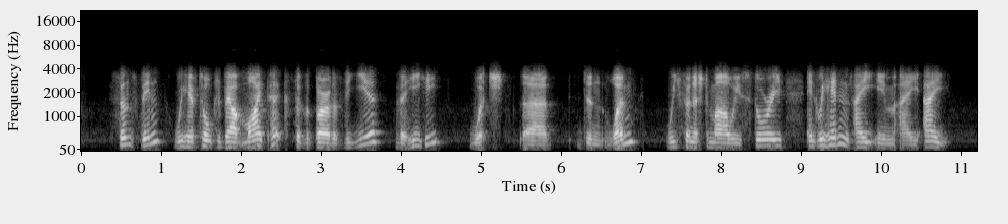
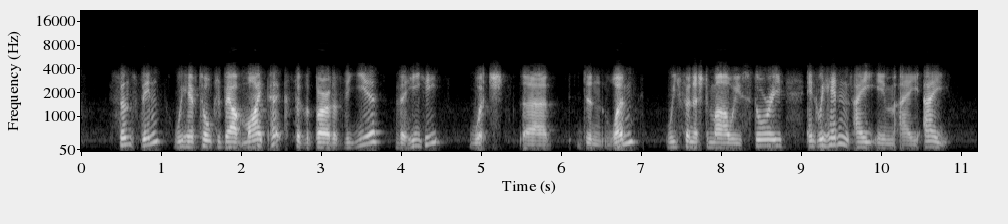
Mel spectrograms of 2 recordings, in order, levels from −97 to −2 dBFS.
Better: neither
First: phone-call audio; nothing above 3.5 kHz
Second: phone-call audio; nothing above 3.5 kHz

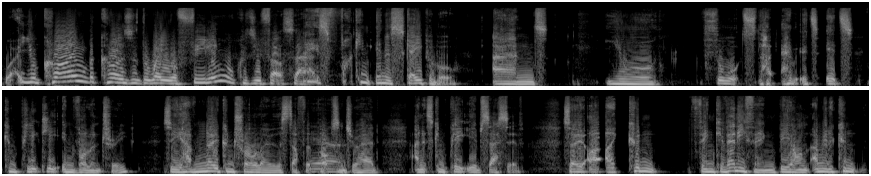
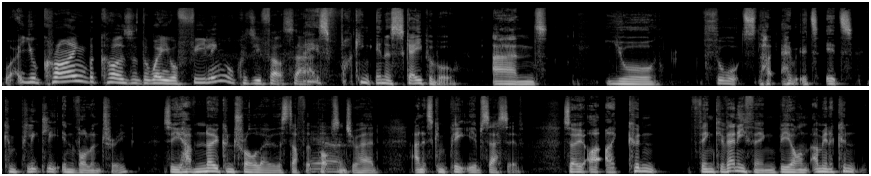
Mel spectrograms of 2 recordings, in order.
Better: second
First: distortion; heavy; 19% of the sound clipped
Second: none

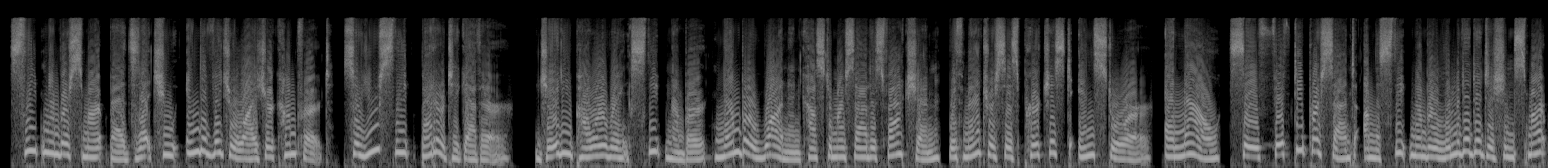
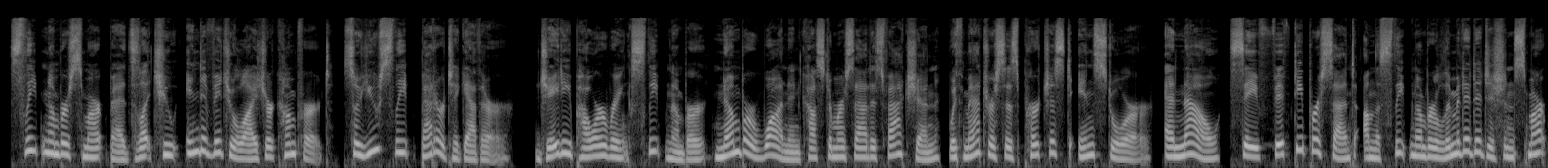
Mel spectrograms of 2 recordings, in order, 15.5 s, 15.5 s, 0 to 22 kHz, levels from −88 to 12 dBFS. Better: second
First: distortion; heavy; 6 dB below the speech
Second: none

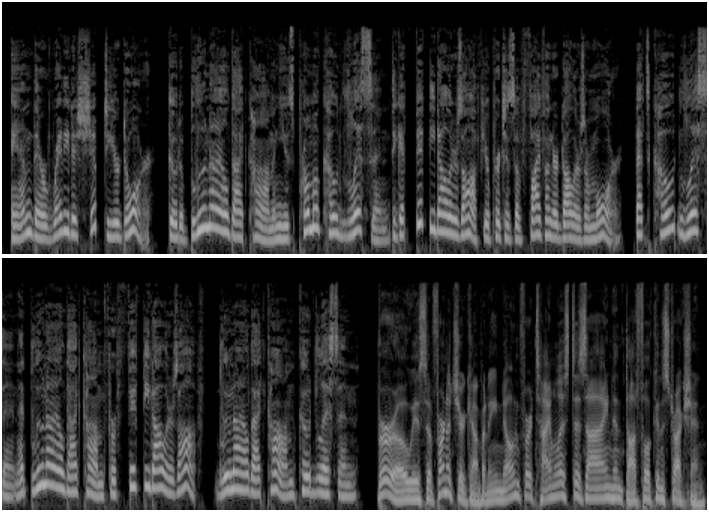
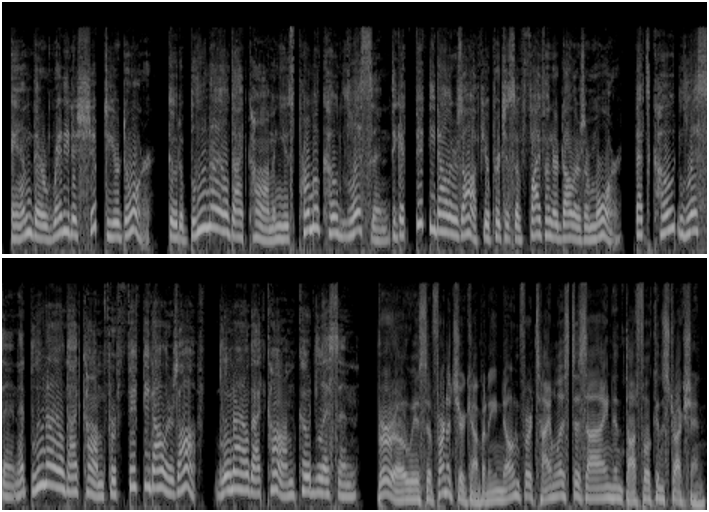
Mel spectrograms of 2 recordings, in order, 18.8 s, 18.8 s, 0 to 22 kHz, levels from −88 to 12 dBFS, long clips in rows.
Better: first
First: none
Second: distortion; slight; 10 dB below the speech

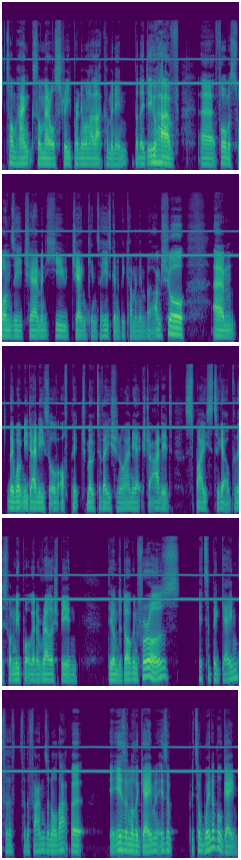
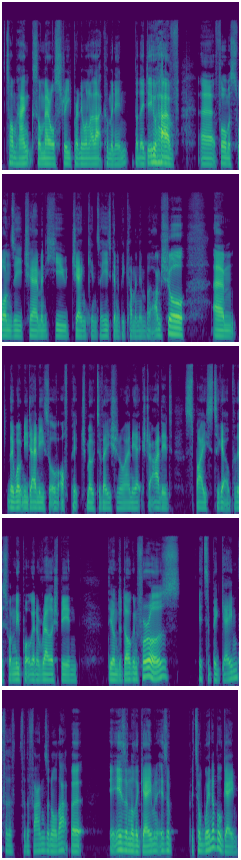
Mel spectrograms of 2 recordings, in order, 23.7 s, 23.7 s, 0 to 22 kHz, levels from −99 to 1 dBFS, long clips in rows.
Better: second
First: high-pitched whine; loud; throughout; 3.5 kHz, 10 dB below the speech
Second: none

